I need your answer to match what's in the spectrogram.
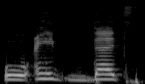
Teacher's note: Keluarkan angin pada huruf ta yang mati.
